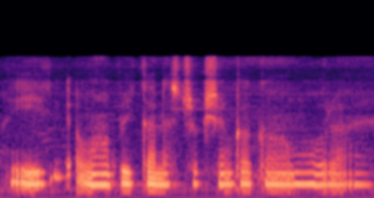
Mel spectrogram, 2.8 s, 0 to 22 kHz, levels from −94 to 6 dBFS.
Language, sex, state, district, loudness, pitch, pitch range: Hindi, female, Punjab, Kapurthala, -14 LUFS, 195 Hz, 190-200 Hz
